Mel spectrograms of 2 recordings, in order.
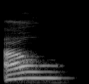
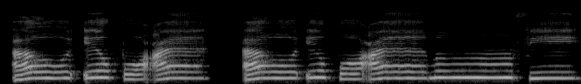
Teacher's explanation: Waktu hamzah fathah ketemu waw sukun, usahakan jangan mulutnya jadi o. Dia tetap a ya.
